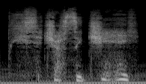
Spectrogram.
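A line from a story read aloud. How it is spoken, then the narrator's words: Hissing creature. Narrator (Russian): прошипел барсукот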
